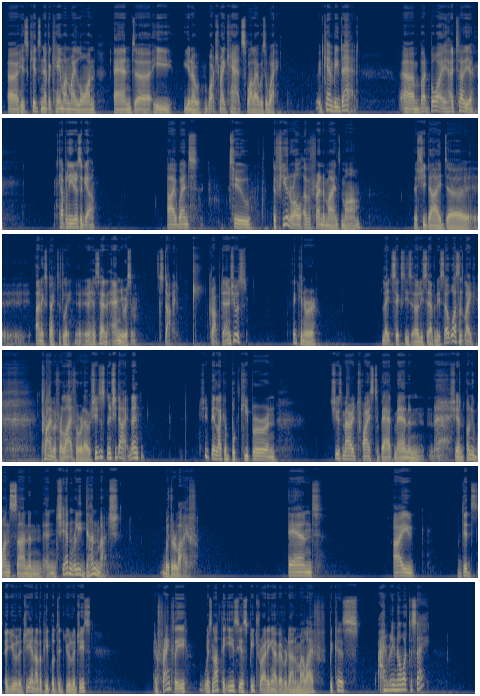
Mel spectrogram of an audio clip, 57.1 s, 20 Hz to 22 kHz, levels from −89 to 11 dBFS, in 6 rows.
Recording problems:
none

